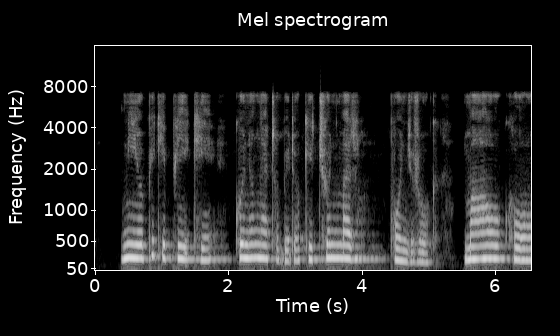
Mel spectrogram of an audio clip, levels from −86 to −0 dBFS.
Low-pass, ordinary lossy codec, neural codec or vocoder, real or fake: 7.2 kHz; AAC, 64 kbps; codec, 16 kHz, 4.8 kbps, FACodec; fake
